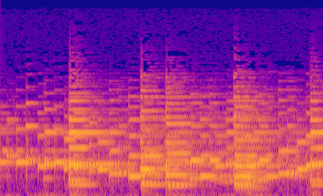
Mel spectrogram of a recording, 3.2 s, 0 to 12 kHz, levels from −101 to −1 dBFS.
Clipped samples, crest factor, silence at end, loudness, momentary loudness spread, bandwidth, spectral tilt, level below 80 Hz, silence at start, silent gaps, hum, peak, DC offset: under 0.1%; 16 dB; 0 s; -23 LUFS; 5 LU; 7.2 kHz; -8 dB/octave; -52 dBFS; 0 s; none; none; -6 dBFS; under 0.1%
